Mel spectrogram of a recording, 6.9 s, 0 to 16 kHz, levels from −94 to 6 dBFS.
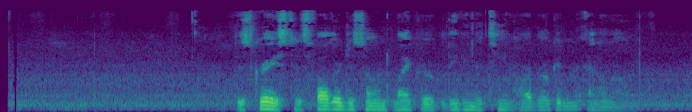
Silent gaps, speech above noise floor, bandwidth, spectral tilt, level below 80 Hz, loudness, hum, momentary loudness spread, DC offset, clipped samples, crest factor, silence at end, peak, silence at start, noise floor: none; 24 dB; 11.5 kHz; -6 dB/octave; -56 dBFS; -28 LUFS; none; 21 LU; under 0.1%; under 0.1%; 22 dB; 0.6 s; -8 dBFS; 0.2 s; -52 dBFS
